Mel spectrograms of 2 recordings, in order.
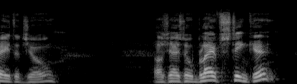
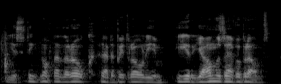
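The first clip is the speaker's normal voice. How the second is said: soft, lowered, pressing voice; low-key menace; 3 semitones lower, 8 dB quieter than usual. Acted. Policeman putting evidence to arson suspect, quietly accusing. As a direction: drop the voice and press him.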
